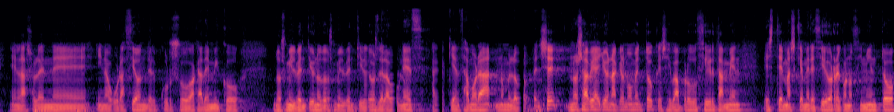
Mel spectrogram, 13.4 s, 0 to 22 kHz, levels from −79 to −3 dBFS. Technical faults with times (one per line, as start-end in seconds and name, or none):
4.87-5.97 repeated stalls (stutter)
6.53-6.68 call audio freeze
7.76-7.94 call audio freeze
10.97-13.35 jitter buffer speed-up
